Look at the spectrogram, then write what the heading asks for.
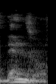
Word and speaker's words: Denzel: It's not Denzel. It's Denzel.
